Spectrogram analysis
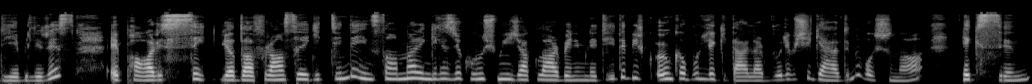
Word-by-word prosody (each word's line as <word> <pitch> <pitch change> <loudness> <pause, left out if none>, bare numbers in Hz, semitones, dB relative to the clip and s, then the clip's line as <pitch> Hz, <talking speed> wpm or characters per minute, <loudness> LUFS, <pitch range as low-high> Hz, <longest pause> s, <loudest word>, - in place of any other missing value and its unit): diyebiliriz. 180 - -2 0.4
E, - - +4
Paris'e 200 +5 +7 0.2
ya 205 -2 +2
da 200 -1 +4
Fransa'ya 220 +3 0
gittiğinde 260 - -4
insanlar 260 -2 -1
İngilizce 255 0 -2
konuşmayacaklar 225 -5 -2
benimle 195 -1 -7
diye 270 - -9
de 335 - -4
bir 295 -2 -3
ön 245 +3 +1
kabulle 250 -1 -4
giderler. 180 -4 -6
Böyle 210 +3 -8
bir 230 - -3
şey 295 - 0
geldi 195 -3 -5
mi 220 -5 -14
başına, 180 -6 -6 0.4
teksin. 210 0 +3
225 Hz, 140 wpm, -22 LUFS, 195-255 Hz, 0.4 s, Paris'e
